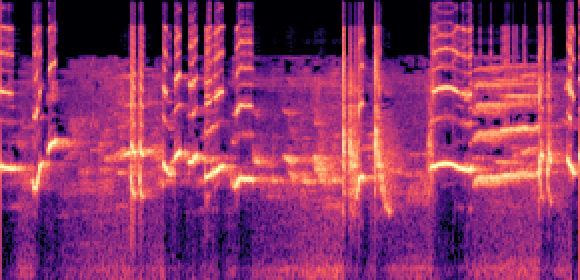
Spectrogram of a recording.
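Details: Kacer (oriental magpie-robin) giving steady whistled notes, rising and falling slurs and sharp clicks, with a long clear whistle held near the end.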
